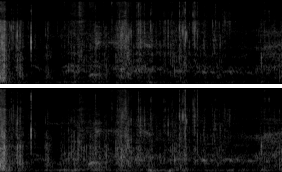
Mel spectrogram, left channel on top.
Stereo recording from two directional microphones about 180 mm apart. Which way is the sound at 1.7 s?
60° left (ahead or behind).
